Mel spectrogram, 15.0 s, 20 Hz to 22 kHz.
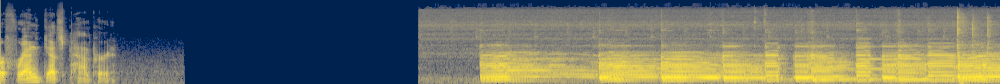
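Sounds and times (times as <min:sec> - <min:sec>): acoustic guitar chords: 0:07.2 - 0:15.0.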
